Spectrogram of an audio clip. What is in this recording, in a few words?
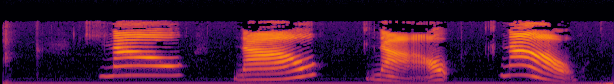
"nao", chinese pinyin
